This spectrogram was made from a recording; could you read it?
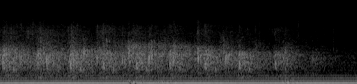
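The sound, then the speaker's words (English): An audience breaks into sustained applause, affirming that they believe they are God's masterpiece: a dense, steady patter of many hands clapping at an even loudness for several seconds, with a low electrical hum underneath and no one speaking. “Can you give him a good round of applause today if you believe that?”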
